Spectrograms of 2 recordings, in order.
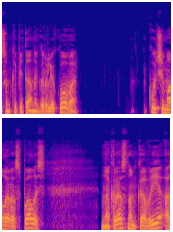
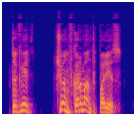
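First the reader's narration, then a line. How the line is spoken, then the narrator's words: Exclamation. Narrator (Russian): воскликнул Степанов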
